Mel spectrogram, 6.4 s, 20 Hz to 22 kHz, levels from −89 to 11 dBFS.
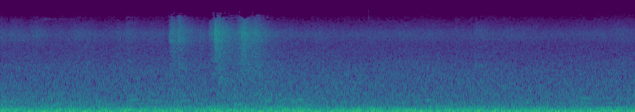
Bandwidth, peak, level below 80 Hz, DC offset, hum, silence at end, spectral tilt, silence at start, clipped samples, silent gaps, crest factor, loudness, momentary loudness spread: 12 kHz; -10 dBFS; -28 dBFS; under 0.1%; none; 0 s; -5 dB/octave; 0 s; under 0.1%; none; 18 dB; -30 LUFS; 3 LU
